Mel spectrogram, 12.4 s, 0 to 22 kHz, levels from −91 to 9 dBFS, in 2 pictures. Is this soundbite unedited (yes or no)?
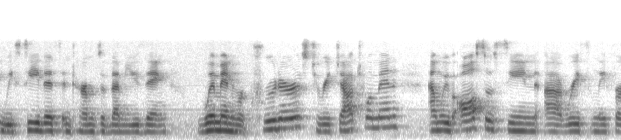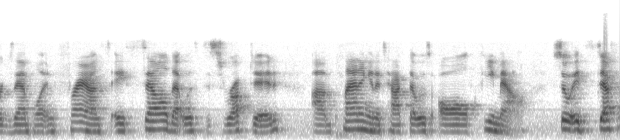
yes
